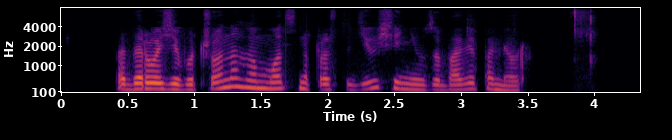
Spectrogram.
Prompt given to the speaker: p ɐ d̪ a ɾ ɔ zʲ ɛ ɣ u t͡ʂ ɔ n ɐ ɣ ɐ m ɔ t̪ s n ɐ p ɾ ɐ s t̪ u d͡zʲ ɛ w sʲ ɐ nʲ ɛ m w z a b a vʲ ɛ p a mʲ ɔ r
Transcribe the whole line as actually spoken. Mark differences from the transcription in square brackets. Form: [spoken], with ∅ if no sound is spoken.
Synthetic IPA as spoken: p ɐ d̪ a ɾ ɔ zʲ ɛ [v] u t͡ʂ ɔ n ɐ ɣ ɐ m ɔ t̪ s n ɐ p ɾ ɐ s t̪ u d͡zʲ [i] w sʲ ɐ nʲ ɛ [∅] w z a b a vʲ ɛ p a mʲ ɔ r

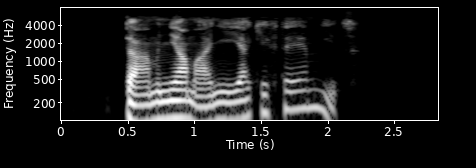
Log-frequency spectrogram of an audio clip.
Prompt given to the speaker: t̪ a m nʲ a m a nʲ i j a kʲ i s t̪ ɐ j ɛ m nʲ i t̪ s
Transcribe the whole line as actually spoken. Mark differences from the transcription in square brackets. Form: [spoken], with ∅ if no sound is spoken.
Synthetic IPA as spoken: t̪ a m nʲ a m a nʲ i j a kʲ i [x] t̪ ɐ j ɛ m nʲ i t̪ s

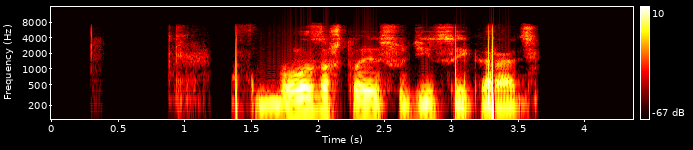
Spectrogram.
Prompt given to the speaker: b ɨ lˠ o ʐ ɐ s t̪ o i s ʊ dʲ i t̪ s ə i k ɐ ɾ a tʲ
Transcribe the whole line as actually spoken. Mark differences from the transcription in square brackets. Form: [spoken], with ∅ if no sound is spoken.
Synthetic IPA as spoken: b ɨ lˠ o [z] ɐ [ʂ] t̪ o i s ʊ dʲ i t̪ s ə i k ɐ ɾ a tʲ

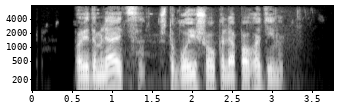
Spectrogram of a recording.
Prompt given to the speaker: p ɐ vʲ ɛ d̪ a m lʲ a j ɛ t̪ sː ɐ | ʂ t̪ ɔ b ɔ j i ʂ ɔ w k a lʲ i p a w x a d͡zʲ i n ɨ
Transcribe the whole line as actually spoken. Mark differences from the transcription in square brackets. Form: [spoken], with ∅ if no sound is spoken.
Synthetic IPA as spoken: p ɐ vʲ ɛ d̪ a m lʲ a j ɛ t̪ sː ɐ | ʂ t̪ ɔ b ɔ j i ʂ ɔ w k a lʲ [a] p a w [ɣ] a d͡zʲ i n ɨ

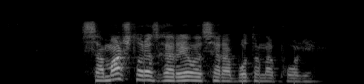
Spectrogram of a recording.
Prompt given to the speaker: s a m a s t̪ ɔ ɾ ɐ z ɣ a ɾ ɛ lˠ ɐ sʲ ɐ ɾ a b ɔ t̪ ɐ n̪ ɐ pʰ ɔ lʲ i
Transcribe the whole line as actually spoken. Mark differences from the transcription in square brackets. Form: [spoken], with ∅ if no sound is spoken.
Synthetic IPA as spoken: s a m a [ʂ] t̪ ɔ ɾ ɐ z ɣ a ɾ ɛ lˠ ɐ sʲ ɐ ɾ a b ɔ t̪ ɐ n̪ ɐ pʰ ɔ lʲ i

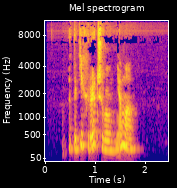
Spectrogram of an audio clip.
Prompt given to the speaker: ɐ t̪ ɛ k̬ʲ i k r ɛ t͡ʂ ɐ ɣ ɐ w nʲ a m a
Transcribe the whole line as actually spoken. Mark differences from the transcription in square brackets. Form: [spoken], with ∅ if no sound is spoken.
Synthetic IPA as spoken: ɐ t̪ [a] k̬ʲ i [x] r ɛ t͡ʂ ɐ [v] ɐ w nʲ a m a

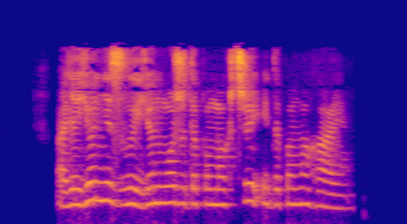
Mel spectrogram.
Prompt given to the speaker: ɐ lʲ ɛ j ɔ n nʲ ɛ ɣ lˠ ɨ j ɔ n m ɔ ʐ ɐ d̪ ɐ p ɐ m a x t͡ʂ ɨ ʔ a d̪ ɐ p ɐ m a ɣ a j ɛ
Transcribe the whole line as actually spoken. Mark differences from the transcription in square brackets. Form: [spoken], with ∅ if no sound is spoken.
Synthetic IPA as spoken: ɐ lʲ ɛ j ɔ n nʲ ɛ [z] lˠ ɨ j ɔ n m ɔ ʐ ɐ d̪ ɐ p ɐ m a x t͡ʂ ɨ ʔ [i] d̪ ɐ p ɐ m a ɣ a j ɛ

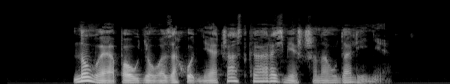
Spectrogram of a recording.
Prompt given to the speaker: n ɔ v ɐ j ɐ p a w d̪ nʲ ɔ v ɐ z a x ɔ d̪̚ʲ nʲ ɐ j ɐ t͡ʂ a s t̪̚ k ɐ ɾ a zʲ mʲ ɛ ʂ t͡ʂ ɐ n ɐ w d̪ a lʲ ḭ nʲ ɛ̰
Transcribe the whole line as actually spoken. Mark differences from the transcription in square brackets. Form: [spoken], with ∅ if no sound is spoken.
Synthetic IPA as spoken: n ɔ v ɐ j ɐ p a w d̪ nʲ ɔ v ɐ z a x ɔ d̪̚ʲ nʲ ɐ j ɐ t͡ʂ a s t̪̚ k ɐ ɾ a zʲ mʲ ɛ ʂ t͡ʂ ɐ n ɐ w d̪ a lʲ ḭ nʲ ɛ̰

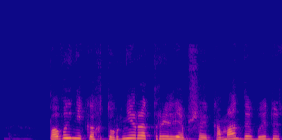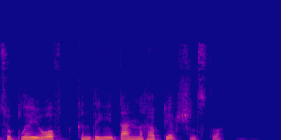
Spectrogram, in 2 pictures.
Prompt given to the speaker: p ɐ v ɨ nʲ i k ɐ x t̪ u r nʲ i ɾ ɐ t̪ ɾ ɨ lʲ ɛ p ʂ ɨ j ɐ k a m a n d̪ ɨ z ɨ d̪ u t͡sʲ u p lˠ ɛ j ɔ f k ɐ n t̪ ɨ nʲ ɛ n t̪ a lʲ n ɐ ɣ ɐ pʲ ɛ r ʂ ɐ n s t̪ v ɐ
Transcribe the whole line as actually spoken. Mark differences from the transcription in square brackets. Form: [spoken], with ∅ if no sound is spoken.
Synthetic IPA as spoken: p ɐ v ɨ nʲ i k ɐ x t̪ u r nʲ i ɾ ɐ t̪ ɾ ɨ lʲ ɛ p ʂ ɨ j ɐ k a m a n d̪ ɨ [v] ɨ d̪ u t͡sʲ u p lˠ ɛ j ɔ f k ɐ n t̪ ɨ nʲ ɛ n t̪ a lʲ n ɐ ɣ ɐ pʲ ɛ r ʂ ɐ n s t̪ v ɐ

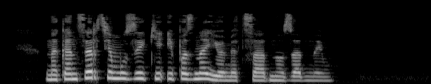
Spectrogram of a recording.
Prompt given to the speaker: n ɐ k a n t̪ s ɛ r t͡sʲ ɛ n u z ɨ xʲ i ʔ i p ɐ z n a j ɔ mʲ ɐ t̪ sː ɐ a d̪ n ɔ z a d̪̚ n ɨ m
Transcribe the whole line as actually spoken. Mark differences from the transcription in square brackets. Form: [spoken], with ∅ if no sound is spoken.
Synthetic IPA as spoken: n ɐ k a n t̪ s ɛ r t͡sʲ ɛ [m] u z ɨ [kʲ] i ʔ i p ɐ z n a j ɔ mʲ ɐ t̪ sː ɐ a d̪ n ɔ z a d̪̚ n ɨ m

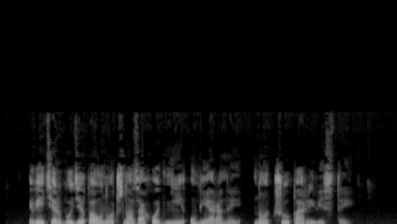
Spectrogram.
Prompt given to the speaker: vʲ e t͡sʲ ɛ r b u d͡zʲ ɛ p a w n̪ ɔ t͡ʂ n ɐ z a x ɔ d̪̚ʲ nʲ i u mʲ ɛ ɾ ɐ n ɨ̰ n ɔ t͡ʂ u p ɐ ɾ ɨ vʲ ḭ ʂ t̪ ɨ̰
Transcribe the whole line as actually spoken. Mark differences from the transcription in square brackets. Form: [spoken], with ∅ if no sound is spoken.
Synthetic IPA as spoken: vʲ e t͡sʲ ɛ r b u d͡zʲ ɛ p a w n̪ ɔ t͡ʂ n ɐ z a x ɔ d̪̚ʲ nʲ i u mʲ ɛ ɾ ɐ n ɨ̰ n ɔ t͡ʂ u p [a] ɾ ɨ vʲ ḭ [s] t̪ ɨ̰

